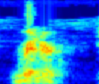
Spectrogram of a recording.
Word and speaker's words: Renner: Renner.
